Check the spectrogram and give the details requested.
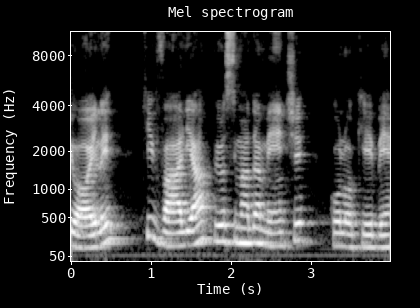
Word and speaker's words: Euler: é chamado número de ó ele se escreve eu ler mas não vai passar vergonha número de Olhe que vale aproximadamente coloquei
